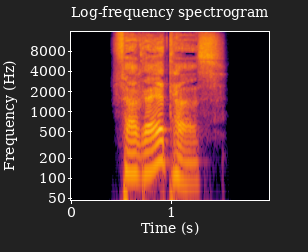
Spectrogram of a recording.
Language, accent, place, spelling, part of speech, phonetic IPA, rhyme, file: German, Germany, Berlin, Verräters, noun, [fɛɐ̯ˈʁɛːtɐs], -ɛːtɐs, De-Verräters.ogg
- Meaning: genitive singular of Verräter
